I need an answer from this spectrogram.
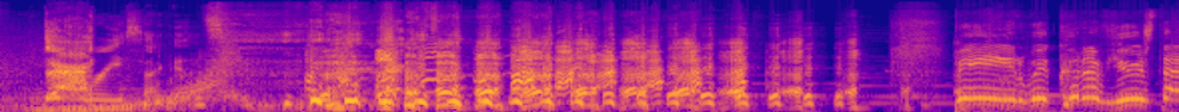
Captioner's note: laughs; GRATCH yelps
